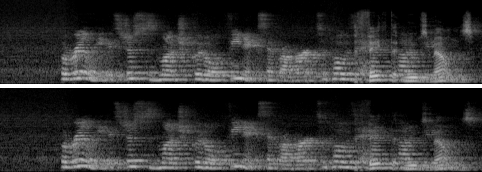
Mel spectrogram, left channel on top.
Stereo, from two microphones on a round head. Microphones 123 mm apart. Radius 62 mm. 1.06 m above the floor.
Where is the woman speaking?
10° left (ahead or behind), 5.5 m.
